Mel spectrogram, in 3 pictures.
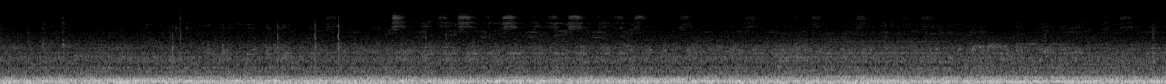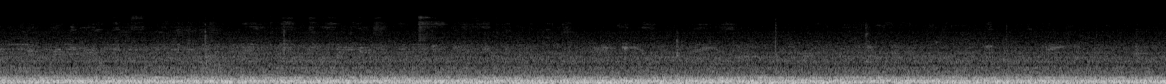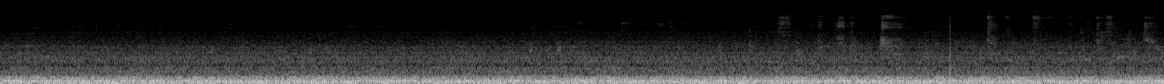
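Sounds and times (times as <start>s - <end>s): airliner cabin rumble: 0.0s - 34.9s.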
